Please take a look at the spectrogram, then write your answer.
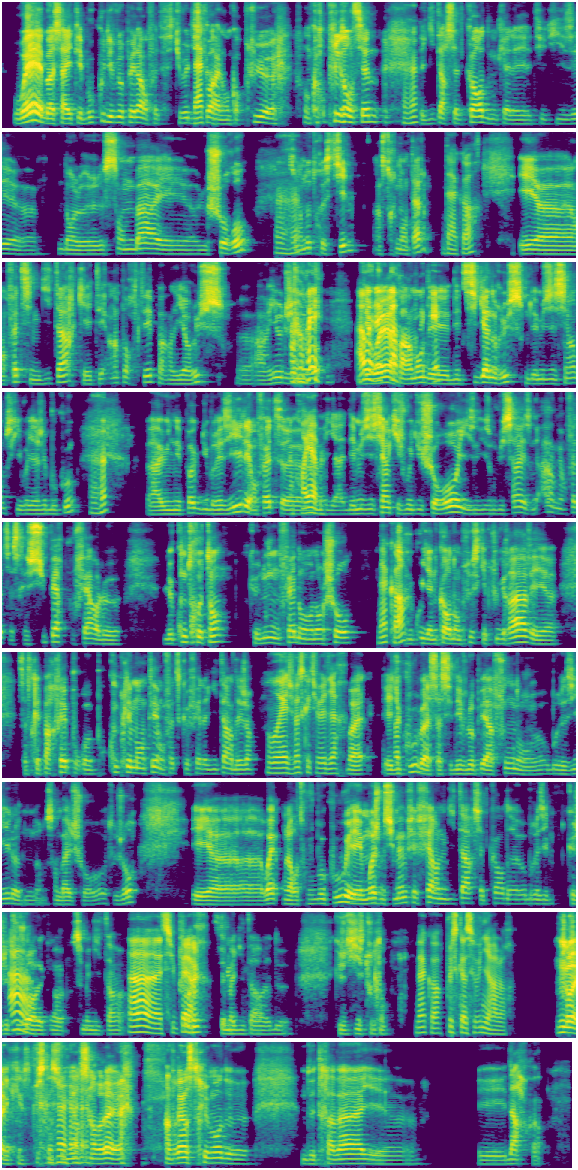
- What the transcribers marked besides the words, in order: laughing while speaking: "encore plus ancienne"; laughing while speaking: "Ah ouais ?"; laughing while speaking: "ouais"; tapping; chuckle; chuckle
- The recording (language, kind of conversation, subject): French, podcast, En quoi voyager a-t-il élargi ton horizon musical ?
- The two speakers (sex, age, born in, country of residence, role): male, 30-34, France, France, guest; male, 30-34, France, France, host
